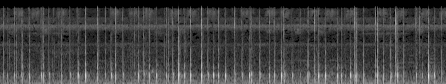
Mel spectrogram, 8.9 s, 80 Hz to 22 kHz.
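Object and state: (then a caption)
Cardboard box tapped with fingertips. A hollow, rectangular white, grey and blue cardboard box is tapped with fingertips and nails in a fast, steady stream of short knocks. The taps are dry and hollow, centered in the low-mid range around 430 Hz, with a faint high hiss running underneath. Each tap dies away almost instantly.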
